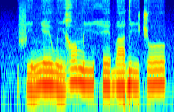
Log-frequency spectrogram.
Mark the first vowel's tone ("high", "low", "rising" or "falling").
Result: low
